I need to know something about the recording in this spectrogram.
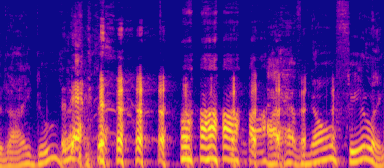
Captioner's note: laughs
